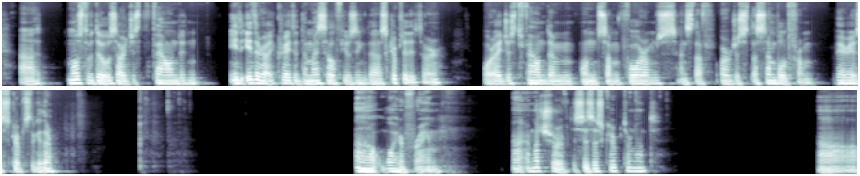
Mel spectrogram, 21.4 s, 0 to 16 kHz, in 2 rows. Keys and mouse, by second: 12.4 click, 13.6 alt+click, 15.8 click, 17.2 Home, 18.5 click.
